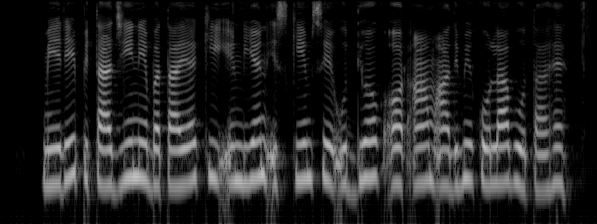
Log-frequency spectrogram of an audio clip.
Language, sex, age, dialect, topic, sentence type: Hindi, female, 31-35, Garhwali, banking, statement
